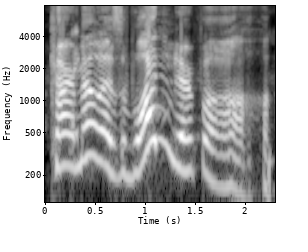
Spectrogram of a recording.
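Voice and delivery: loud lovestruck commentator voice; imitating Corey Graves. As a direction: drag it out, smitten and laughing. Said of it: "Corey would go".

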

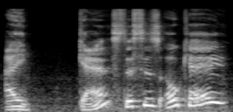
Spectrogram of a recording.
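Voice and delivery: slow, high, questioning tone; reluctant approval. Retold or imitated. Retelling approval of the other characters, reluctant. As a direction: drag it out, unsure, pitch climbing.

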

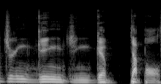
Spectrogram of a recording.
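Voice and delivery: "quadringingingutuple" low, soft and stammered on repeating syllables; garbled attempt. Co-host having a go at the tough word, "quadringingingutuple" garbled low. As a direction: stumble through "quadringingingutuple", repeating the middle syllable.

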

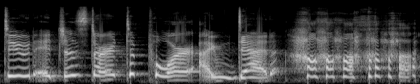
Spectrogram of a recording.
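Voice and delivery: high-pitched laughing disbelief, breaking into giggles. Real, not acted. Telling Jade about the pouring rain, laughing helplessly. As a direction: laugh it out, near tears, telling your friend you're locked out. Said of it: "We laugh".

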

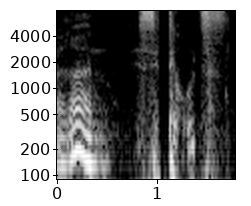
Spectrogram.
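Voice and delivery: hushed, breathy whisper of wonder; awed whisper. Real, not acted. Preacher whispering in awe at the Ran's answer. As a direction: drop to a whisper, amazed.

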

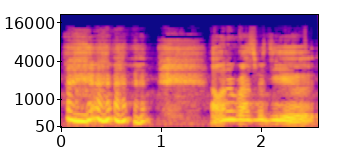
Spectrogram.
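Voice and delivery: high, loud, playful innuendo; teasing. Real, not acted. To Dwight, about resting together, playfully teasing. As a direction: tease him with a sly grin.

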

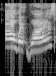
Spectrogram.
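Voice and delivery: angry mom confronting the biter's mother; sarcastic challenge. Retold or imitated. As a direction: throw it back at her, sarcastic. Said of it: "And I go".

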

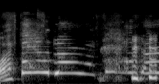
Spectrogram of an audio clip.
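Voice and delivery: very high, stretched mock shriek; imitating flipping out. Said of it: "Like, flipping out".

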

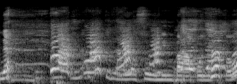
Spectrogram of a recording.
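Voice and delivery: high, loud outburst through laughter; mock alarm. Retelling own reaction to "poison of choice", mock alarm. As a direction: blurt a comic, incredulous protest. Acts out alarm at puzzling question.

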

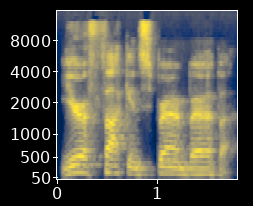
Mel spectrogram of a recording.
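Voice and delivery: "burper" as "burpa" in Boston speech; Boston street insult, R's dropped; Boston accent. Shown as a demonstration. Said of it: "in the Boston accent".

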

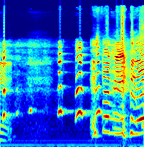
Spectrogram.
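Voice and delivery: high, loud laughing blurt. Real, not acted. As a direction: crack up while saying it. Blurts title while laughing.

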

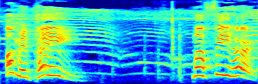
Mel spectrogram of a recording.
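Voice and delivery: loud, high, hurting wail; pained wailing. A narrator's reading. Beaten husband answers his wife, pained wailing. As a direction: wail it out in pain.

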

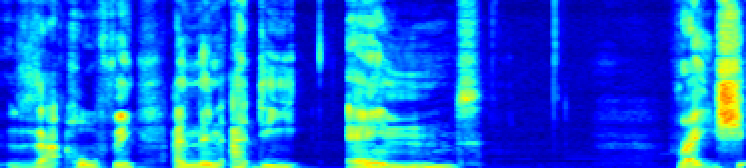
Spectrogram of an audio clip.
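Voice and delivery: ordinary delivery

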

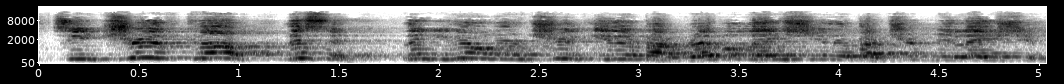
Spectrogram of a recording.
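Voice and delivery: loud, high preacher's cry; full-force preaching. Acted. Pastor preaches to his congregation at full force. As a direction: preach it out to the church.

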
